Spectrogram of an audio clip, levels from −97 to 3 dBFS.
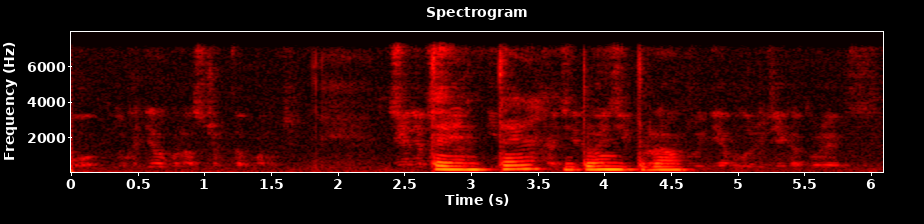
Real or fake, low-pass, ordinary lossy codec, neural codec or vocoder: real; 7.2 kHz; none; none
